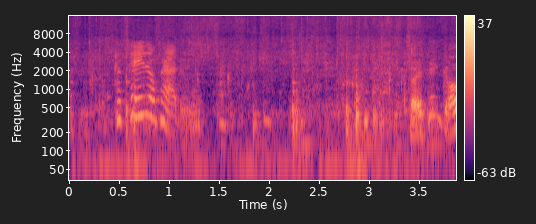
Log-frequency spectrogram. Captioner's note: water sounds and mixing potatoes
